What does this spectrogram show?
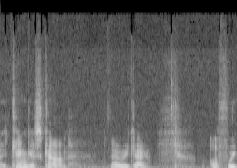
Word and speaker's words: Kangaskhan: my pronunciation consultant but this is pronounced like a genghis khan uh kangaskhan there we go off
